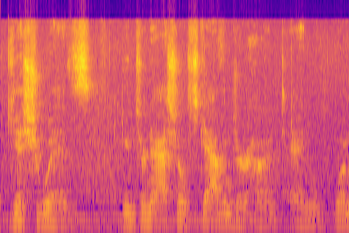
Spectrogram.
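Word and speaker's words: GISHWHES: We just joined I believe it's pronounced Gishwez International Scavenger Hunt, and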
